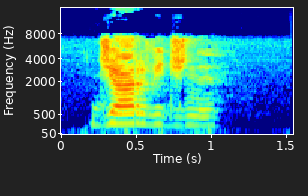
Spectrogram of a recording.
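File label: "дзарвидзны", Komi, female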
